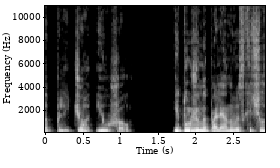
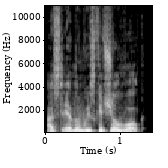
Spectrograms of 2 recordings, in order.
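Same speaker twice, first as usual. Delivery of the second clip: usual speaking voice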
